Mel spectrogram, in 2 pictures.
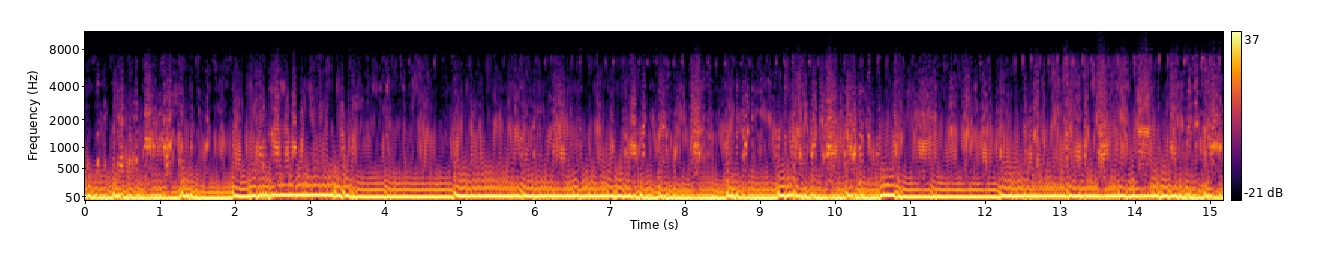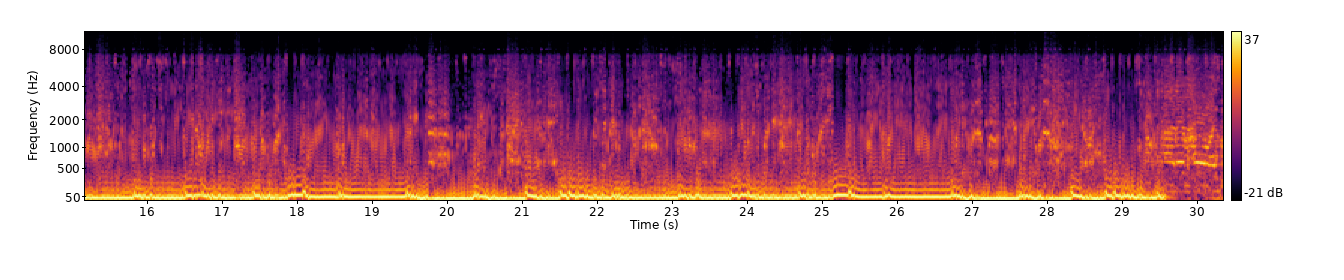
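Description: Loud music with a heavy, repeating bass beat, playing over a car stereo; the bass drops out just before the end as the track changes.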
